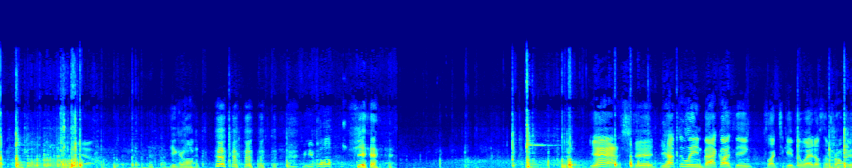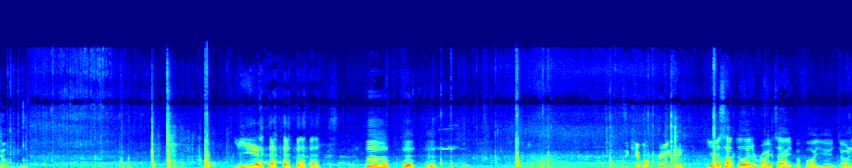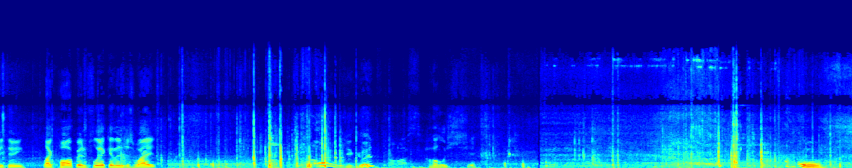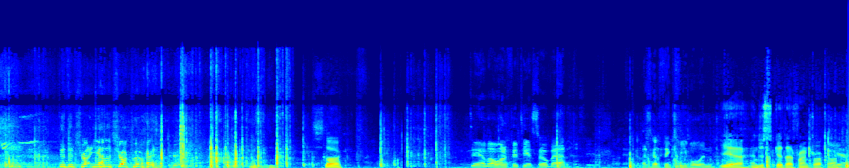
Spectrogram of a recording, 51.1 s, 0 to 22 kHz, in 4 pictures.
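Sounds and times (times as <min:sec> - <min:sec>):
skateboard wheels rolling on concrete: 0:00.0 - 0:51.0
skateboard thud: 0:14.5 - 0:16.3, 0:19.4 - 0:24.5, 0:27.4 - 0:31.2.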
